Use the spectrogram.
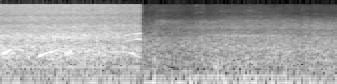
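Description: Ocean surf washing onshore at a Caribbean beach, a steady broadband wash that stays loud and continuous, with wind buffeting the microphone and a sharp drop in hiss partway through.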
